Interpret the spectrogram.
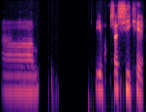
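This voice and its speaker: A man's voice: on the high side, completely flat delivery, smooth, dry recording, highs cut off. A man who is a student answering questions hesitantly in an online class, over call audio. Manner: hesitant, slow answers with fillers.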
